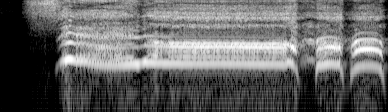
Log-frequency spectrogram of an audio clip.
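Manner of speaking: a huge, high joyful yell; ecstatic shout. Retold or imitated. Elf hearing the news, shouting the name in joy. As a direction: scream the name like a kid who can't believe it. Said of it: "Remember Elf's response?".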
